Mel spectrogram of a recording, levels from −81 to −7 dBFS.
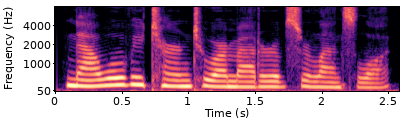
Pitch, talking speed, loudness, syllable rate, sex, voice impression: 200 Hz, 230 wpm, -14 LUFS, 5.4 syllables/s, female, very feminine, very adult-like, thin, tensed, slightly powerful, slightly dark, soft, slightly muffled, fluent, slightly raspy, cute, very intellectual, refreshing, very sincere, very calm, very friendly, reassuring, unique, very elegant, slightly wild, sweet, slightly lively, very kind, modest, slightly light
